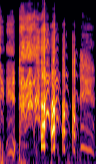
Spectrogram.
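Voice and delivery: high squealing burst of laughter; big real laugh. Real, not acted. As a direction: crack up helplessly at the chat. Viewers roasting him on stream.

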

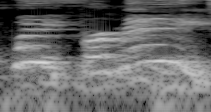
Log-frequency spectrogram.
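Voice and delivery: high, slow piglet squeal. Acted. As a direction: drag out the plea to wait. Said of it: "squealed Little Pink Pig".

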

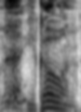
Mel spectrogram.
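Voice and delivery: a hint of a soft mob-boss rasp; lightly voiced Godfather advice; mock Godfather voice. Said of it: "he was talking like that".

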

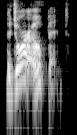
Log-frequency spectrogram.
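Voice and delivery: ordinary delivery, nothing marked

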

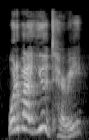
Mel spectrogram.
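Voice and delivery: plain reading voice

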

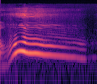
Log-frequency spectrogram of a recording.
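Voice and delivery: high hooting ghost wail; spooky ghost woo. Pretend. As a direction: hoot like a cartoon ghost.

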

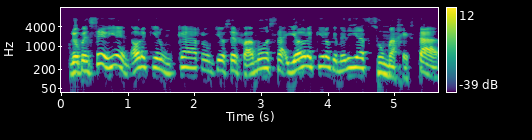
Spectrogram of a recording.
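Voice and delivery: high-pitched, eager list of demands; demanding. Acted. Eliana piles wishes on the genie, demanding.

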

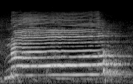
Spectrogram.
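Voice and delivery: long, very high "no" wail; anguished cry. Acted. Man mourns his left hand, wailing "no". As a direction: hold a melodramatic high scream of grief.

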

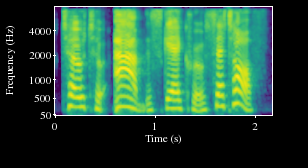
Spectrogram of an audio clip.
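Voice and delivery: usual speaking voice

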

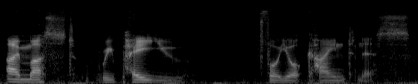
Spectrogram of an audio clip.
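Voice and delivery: low, slow crab creature rumble; deep rumbling voice. Acted. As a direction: rumble it out like an ancient beast. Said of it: "you hear a deep rumbling voice".

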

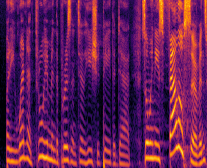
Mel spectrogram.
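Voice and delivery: ordinary delivery

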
